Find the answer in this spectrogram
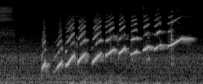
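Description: A warbling pitched sound: rapid short upward chirps, about eight to ten a second, climbing steadily in pitch over about a second and a half, like a siren sweep. It starts about half a second in and stops just before the end.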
